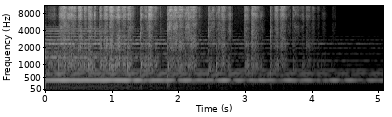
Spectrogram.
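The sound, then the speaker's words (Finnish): A pen scratches rapidly across the pages of a notebook in quick, uneven bursts of frantic, messy scribbling, fairly quiet, with short pauses between strokes over a faint steady hum. “Hän alkaa kirjoittaa – Sotkuisella käsialalla ja niin vimmatusti, että muste leviää epämääräisinä läikkinä vihkon sivuille.”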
